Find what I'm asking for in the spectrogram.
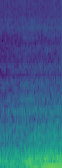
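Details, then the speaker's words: Learner driver setting gas in first gear with handbrake on before moving off: engine note climbs into a loud, strained roar instead of a lively hum; too much gas, excessive revs. "yeah you don't want it too powerful because if we have too much gas Tony we go too fast"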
